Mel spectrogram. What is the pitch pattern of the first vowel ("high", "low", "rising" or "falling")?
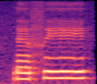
low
